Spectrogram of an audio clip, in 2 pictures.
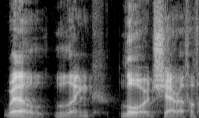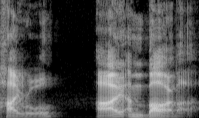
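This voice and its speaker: Giant serpent villain, very deep, very slow, powerful, courtly, condescending, fantasy audio drama. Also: male voice, fairly bright tone, full character voice. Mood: imperious. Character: huge ancient fire serpent, polite, menacing lord of his cave.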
